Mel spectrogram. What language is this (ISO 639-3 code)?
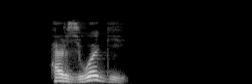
kab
